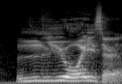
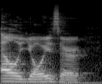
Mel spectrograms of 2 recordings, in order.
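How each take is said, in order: First: The opening L merges quickly into the next sound. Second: The opening L is a separate syllable. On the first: The speaker calls it right. "You just gotta say it fast" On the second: The speaker calls it wrong. "you pronounce it wrong. It's not El Yoiser"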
